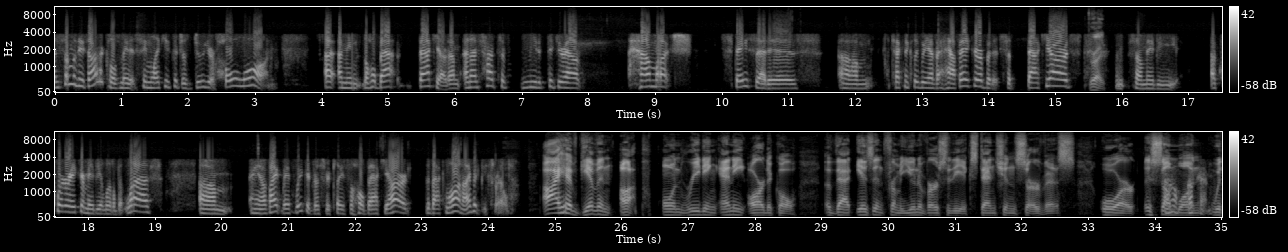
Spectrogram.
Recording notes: your fabulous phone calls!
